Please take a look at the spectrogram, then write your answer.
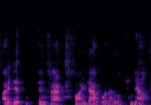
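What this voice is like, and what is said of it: Mock narrator voice. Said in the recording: “narrator voice.”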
